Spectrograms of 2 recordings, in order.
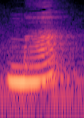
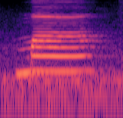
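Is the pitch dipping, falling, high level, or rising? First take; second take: rising; high level. First: The pitch rises from middle to high. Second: The pitch stays high and level. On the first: "dua ini naik" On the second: "Nada pertama dibaca tinggi"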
